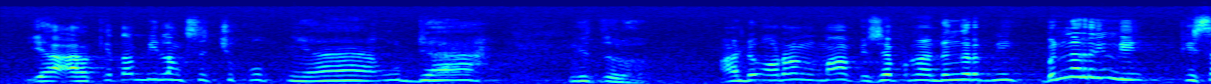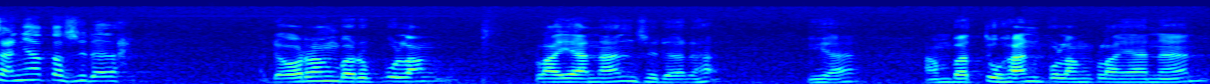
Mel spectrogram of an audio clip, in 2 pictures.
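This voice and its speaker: A man preaching, with a high voice that has a bright, sharp edge. He weaves jokes and anecdotes into the sermon and keeps calling out to the congregation for amens. A faint hiss sits under the church service recording. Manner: humorous storytelling, repeatedly addressing the congregation; calls for amen and audience responses. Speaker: pastor. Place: church service, also streamed live.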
